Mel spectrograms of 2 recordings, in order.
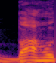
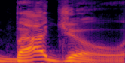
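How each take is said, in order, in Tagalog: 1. Ang gitnang katinig ay parang tunog h. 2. Ang gitnang katinig ay parang tunog j. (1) "biro ko lang po yung Baho di Masinloc" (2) "para uh, magandang uh, pronunciation"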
